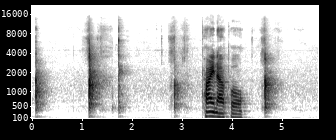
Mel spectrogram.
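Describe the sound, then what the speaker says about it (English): A knife chops small onions on a cutting board, five or six separate sharp thuds spaced apart, with a short stretch of someone talking in the middle. "we've got a couple of smallish onions here, and we're going to cut them into about the same size"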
